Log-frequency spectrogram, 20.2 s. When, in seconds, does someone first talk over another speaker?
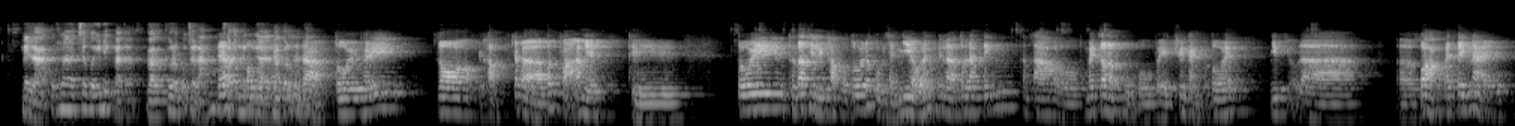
2.9 s

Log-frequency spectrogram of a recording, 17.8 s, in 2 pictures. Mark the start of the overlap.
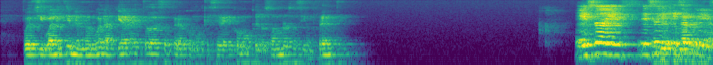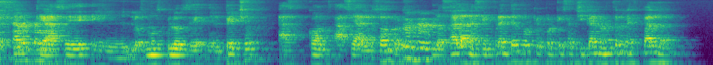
8.1 s

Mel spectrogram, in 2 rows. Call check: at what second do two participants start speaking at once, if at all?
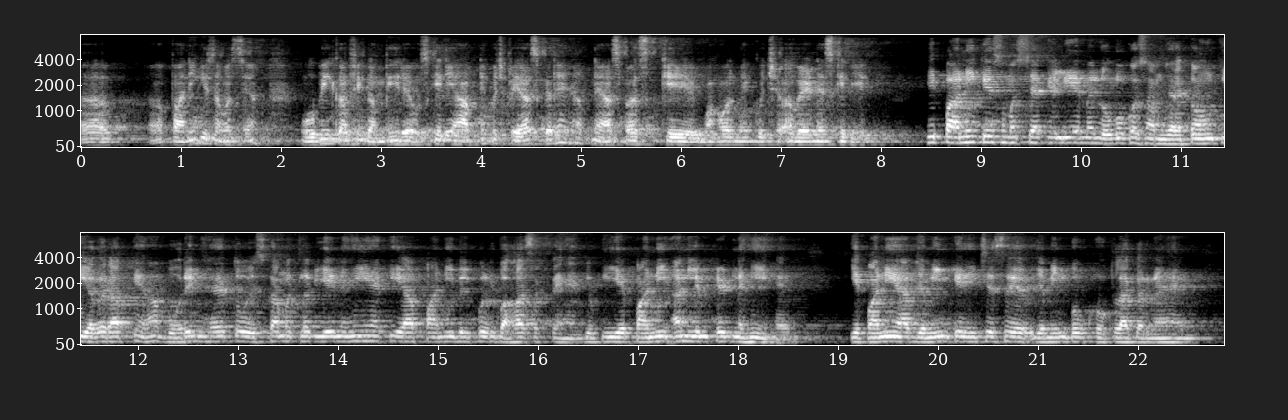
none

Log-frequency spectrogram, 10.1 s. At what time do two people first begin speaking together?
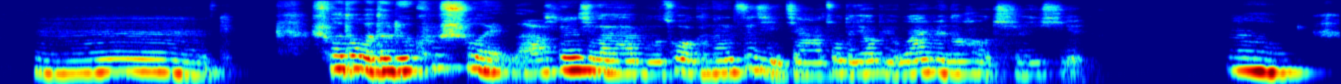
none

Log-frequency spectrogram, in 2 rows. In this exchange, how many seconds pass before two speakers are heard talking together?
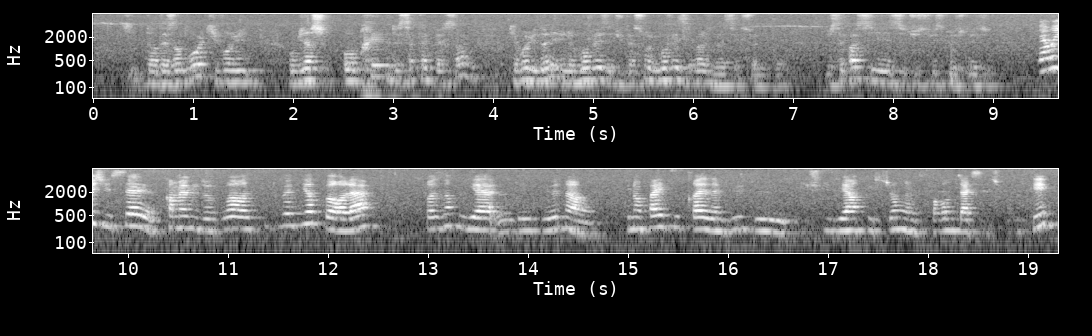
none

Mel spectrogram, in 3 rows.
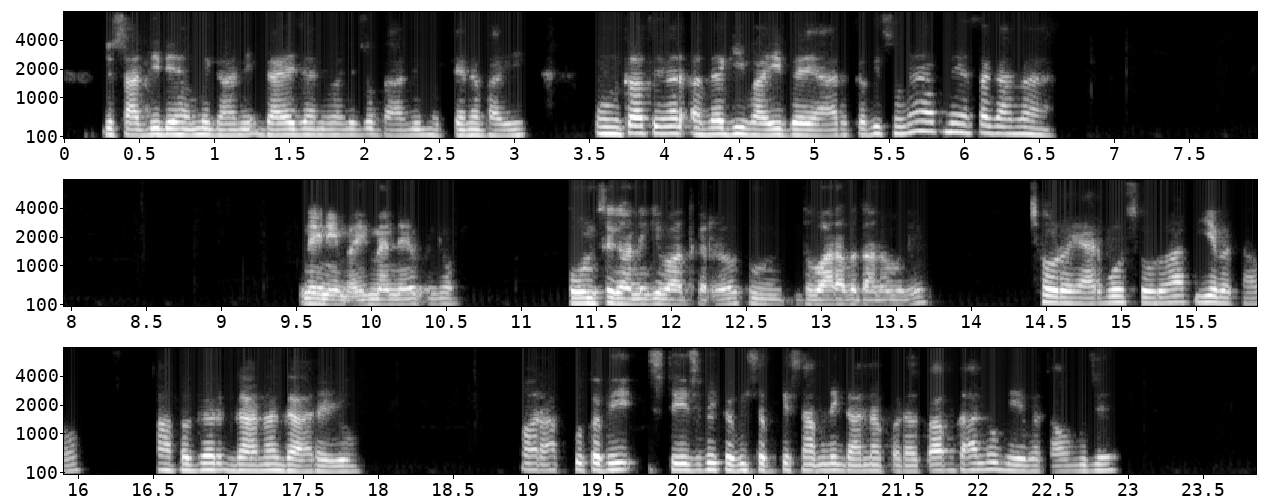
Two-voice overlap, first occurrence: none

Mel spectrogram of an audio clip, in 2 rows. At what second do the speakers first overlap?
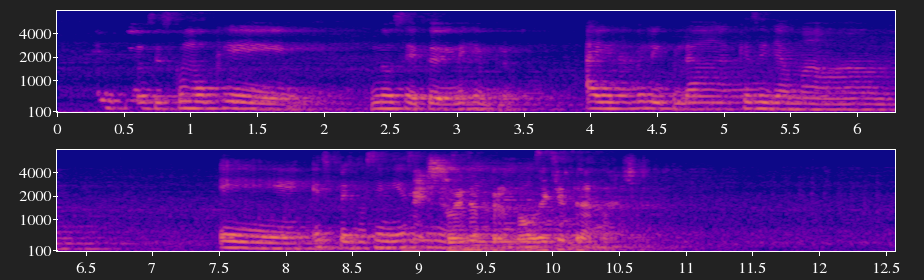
8.9 s

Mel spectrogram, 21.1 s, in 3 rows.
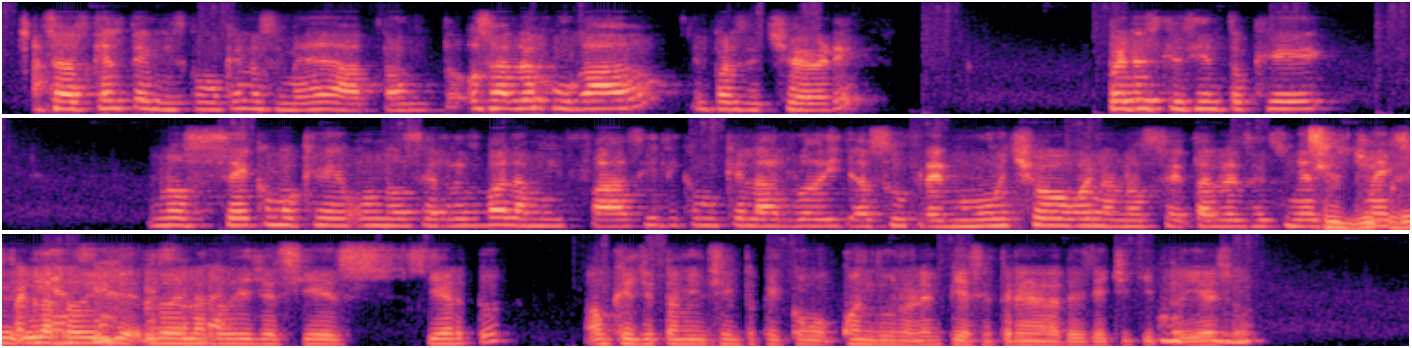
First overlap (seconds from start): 13.6 s

